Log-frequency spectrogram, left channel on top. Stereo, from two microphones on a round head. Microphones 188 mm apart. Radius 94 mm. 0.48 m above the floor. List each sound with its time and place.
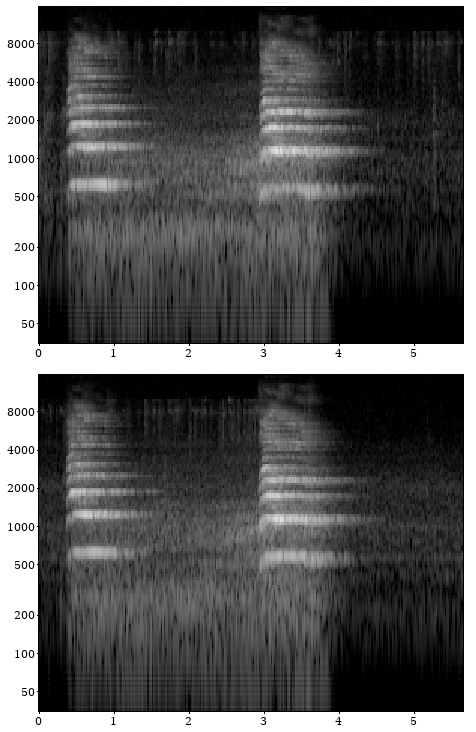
0.4 s a cat meowing: 40° right (ahead or behind), 1.1 m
